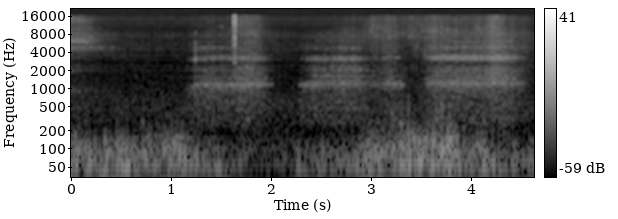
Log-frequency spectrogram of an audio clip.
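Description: Heavy breathing close to the microphone: about three breaths, each under a second, over a continual low rumble.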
